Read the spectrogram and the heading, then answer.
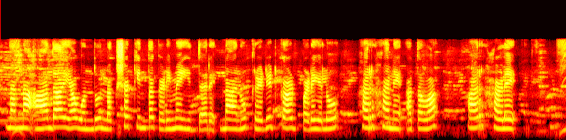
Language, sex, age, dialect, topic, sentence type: Kannada, female, 18-24, Mysore Kannada, banking, question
